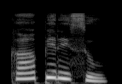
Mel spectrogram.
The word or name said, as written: ಗೋಪರಸ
